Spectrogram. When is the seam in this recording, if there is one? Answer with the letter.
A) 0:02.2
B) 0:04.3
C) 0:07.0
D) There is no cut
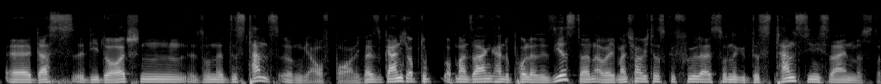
D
